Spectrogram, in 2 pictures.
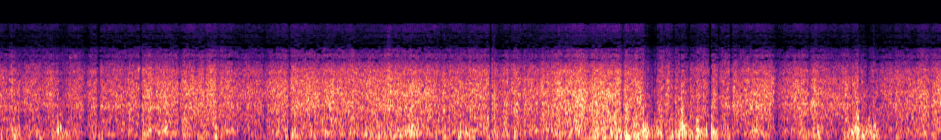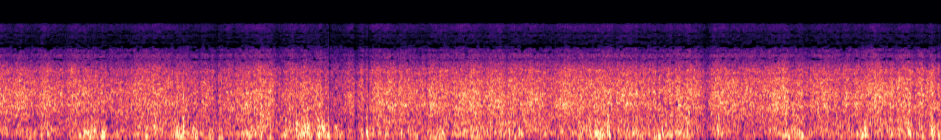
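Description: Hurricane-force wind blowing steadily and gusting hard against the microphone, with driving rain.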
